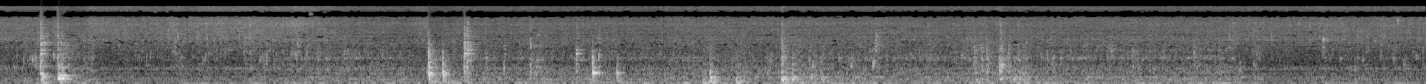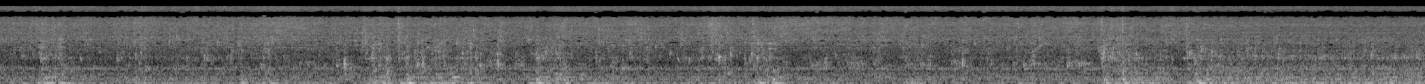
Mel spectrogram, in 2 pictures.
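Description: Kitchen tap running into the sink during dishwashing, a steady rush of water. Dishes knock and clink against each other several times in the first ten seconds.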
